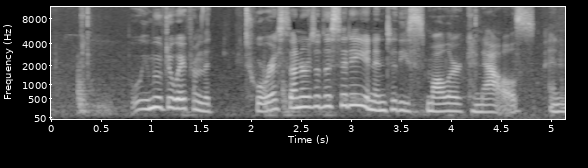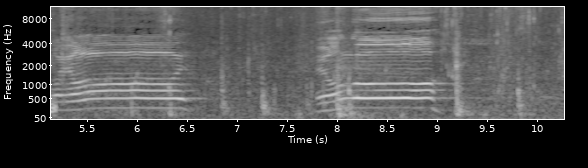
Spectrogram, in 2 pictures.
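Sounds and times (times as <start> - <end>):
rowboat gliding through narrow city canals: 0.0 - 10.2
speech: 0.8 - 6.6, 7.2 - 9.1
knocks: 4.0 - 10.2
person singing out long sustained calls: 5.0 - 6.7, 7.7 - 9.4.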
